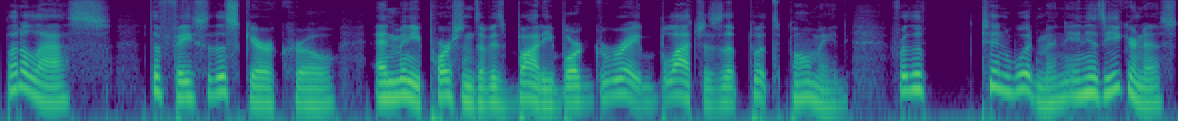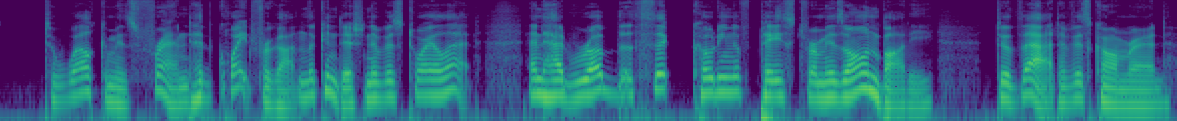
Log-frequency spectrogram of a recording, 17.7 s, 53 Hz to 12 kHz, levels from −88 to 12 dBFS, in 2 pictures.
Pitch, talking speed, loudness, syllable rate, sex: 150 Hz, 185 wpm, -23 LUFS, 5.4 syllables/s, male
